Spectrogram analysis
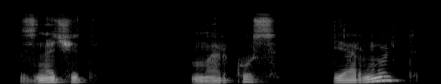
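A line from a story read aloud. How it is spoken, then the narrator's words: Quiet question. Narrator (Russian): тихо спросил Петр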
